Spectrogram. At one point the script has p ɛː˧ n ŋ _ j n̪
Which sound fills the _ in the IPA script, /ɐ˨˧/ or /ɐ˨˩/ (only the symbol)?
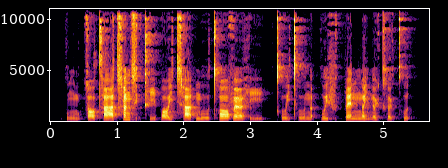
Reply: ɐ˨˧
